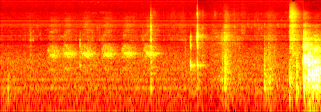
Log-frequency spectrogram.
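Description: A bird calling, a run of about five short calls about half a second apart, then a couple of sharp clicks. A brief loud noise near the end is the loudest sound.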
